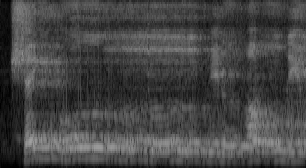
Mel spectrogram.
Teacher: tanwin ketemu huruf fa, ikhfa juga, namun ikhfanya ikhfa awsat, ikhfa menengah, maka suaranya bukan suara ang dan juga bukan suara n, tetapi suara m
